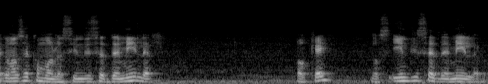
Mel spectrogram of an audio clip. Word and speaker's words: Miller: como los índices de Miller. ¿Ok? Los índices de Miller, o índices de Mila, pronunciado, ¿verdad? Un idioma ya alemán directamente.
